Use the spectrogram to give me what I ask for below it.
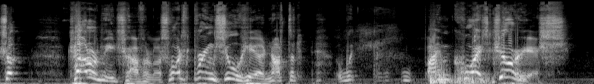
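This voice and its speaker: Using a put-on character voice, a man speaks at an extremely high pitch. He goes at a fairly slow pace with long, frequent pauses. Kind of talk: comic overacting. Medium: actual play. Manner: hearty, old-fashioned courtly speech.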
